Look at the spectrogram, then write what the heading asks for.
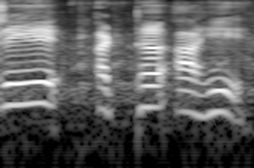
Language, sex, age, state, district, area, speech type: Sindhi, female, 30-45, Uttar Pradesh, Lucknow, urban, read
